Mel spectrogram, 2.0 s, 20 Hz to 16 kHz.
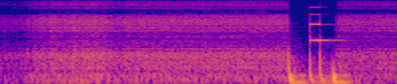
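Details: Sony SRF-M35 radio Walkman bought in 2001, set to FM indoors and played through a speaker: constant hiss with no voice or music and a few button clicks; no station received.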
